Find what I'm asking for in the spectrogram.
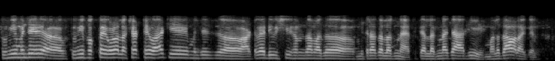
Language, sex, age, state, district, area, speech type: Marathi, male, 30-45, Maharashtra, Akola, urban, conversation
